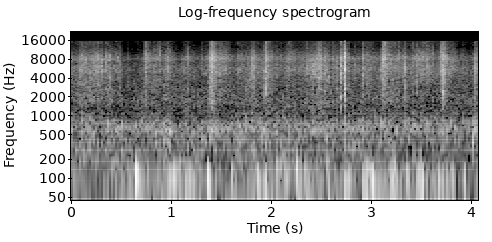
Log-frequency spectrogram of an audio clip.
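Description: Horse hooves clip-clop at a steady walking rhythm on a trail ride along Gauley Ridge in Virginia, the irregular close thuds repeating throughout against a light outdoor background.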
